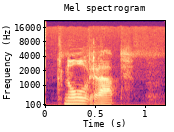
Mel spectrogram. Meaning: turnip (the white root of a yellow-flowered plant, Brassica rapa, grown as a vegetable and as fodder for cattle)
- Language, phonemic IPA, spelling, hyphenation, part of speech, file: Dutch, /ˈknɔl.raːp/, knolraap, knol‧raap, noun, Nl-knolraap.ogg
